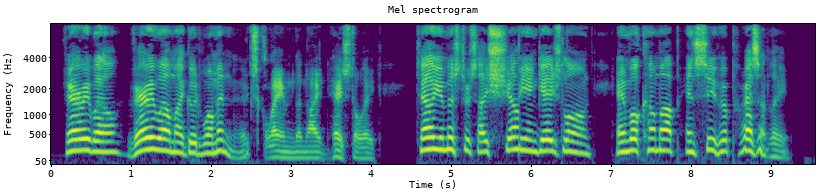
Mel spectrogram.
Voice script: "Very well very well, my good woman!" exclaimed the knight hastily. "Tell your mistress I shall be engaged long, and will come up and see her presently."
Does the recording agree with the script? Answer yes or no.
yes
